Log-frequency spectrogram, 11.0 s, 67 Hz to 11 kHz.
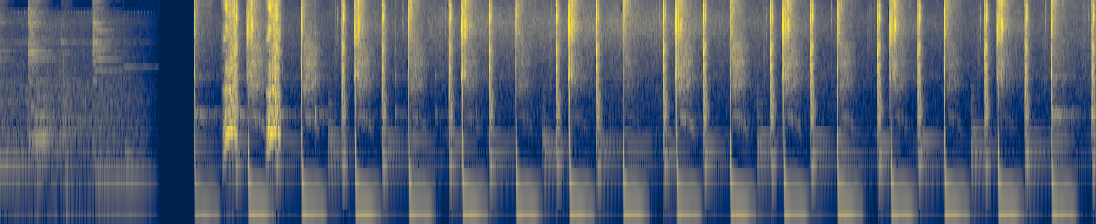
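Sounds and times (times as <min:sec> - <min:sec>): upbeat music with kick drum: 0:02.0 - 0:10.9
small dog barking: 0:02.2 - 0:02.9.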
